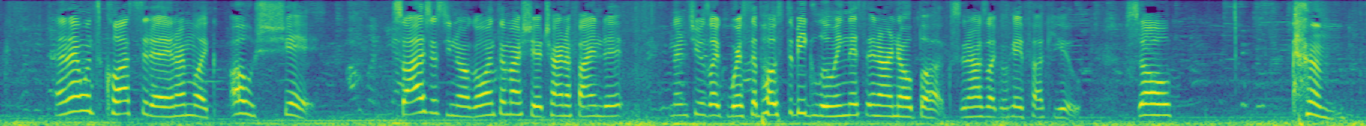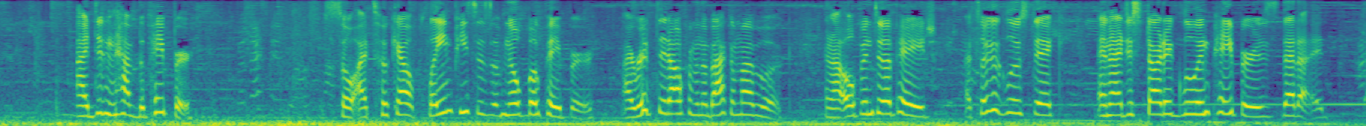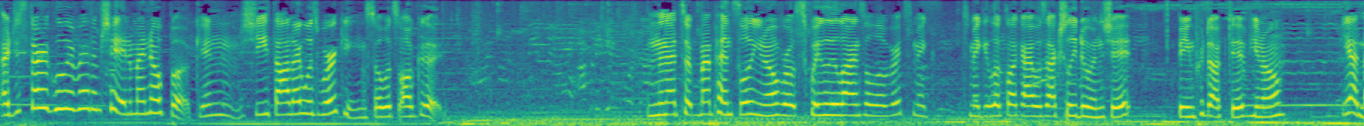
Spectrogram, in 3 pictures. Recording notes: Recorded on a bus.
